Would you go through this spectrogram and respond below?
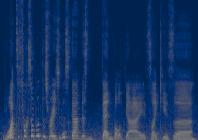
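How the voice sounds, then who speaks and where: A man's voice: on the high side, wildly swooping pitch, moderate pace, a little hiss or hum. A young man from the Philippines giving casual, rambling, profane gameplay commentary full of tangents. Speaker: gaming YouTuber.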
